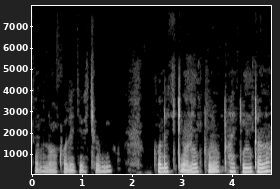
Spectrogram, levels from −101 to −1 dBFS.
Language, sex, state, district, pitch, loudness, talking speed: Bengali, female, West Bengal, Paschim Medinipur, 175 Hz, -27 LUFS, 150 wpm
